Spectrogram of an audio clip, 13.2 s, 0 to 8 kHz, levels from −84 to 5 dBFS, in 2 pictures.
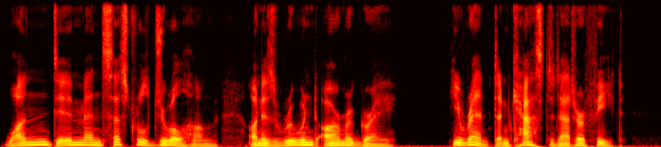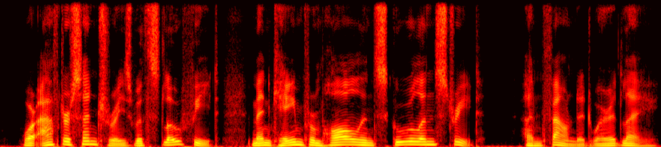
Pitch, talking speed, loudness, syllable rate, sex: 115 Hz, 170 wpm, -23 LUFS, 4.4 syllables/s, male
